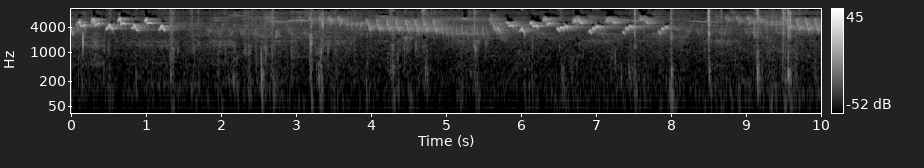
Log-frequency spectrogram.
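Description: Small songbirds chirping and trilling: lively bursts of quick high notes in the first second or so and again from about six to eight seconds in, with a rapid even trill between.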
